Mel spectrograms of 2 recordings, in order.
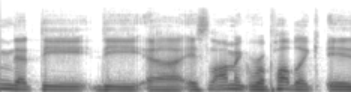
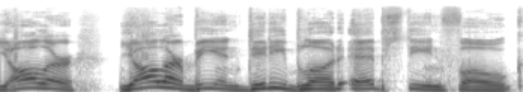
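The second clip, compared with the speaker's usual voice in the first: put-on nine-year-old child voice, louder; 3 semitones higher, 4 dB louder than usual. Mocking a chatter who came into the chat, imitating a chatter talking like a nine-year-old kid.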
